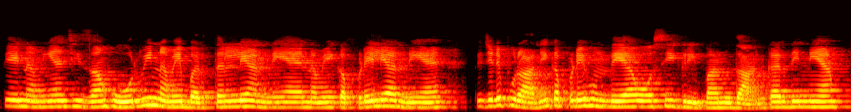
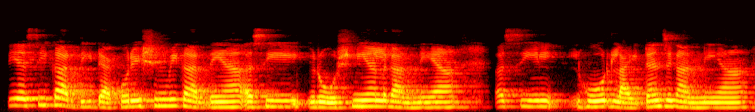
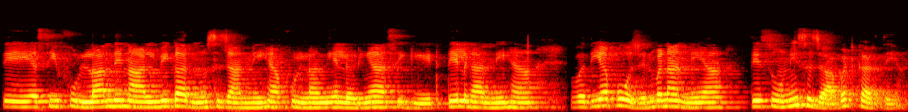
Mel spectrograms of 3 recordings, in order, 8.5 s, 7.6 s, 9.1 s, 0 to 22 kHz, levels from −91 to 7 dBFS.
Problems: none marked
